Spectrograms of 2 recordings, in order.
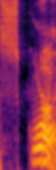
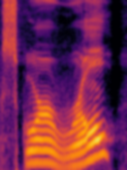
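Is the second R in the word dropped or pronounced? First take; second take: dropped; pronounced. First: The second R sound is not clearly pronounced. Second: The second R sound is clearly pronounced. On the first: "or are you just saying squirrel?" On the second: "Are you pronouncing the second R like squirrel"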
